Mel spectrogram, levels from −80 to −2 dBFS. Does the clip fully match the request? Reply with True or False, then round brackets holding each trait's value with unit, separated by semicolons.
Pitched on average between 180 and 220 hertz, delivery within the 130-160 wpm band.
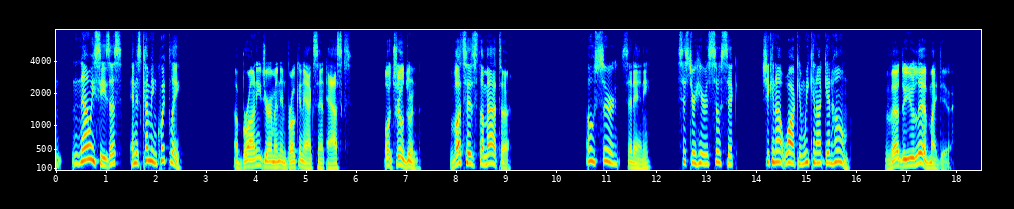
True (185 Hz; 145 wpm)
